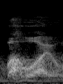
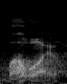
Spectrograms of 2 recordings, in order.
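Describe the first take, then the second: First: બાવો આયો dropped very low; deep repeat. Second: બાવો આયો in a bare whisper; whispered repeat. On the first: Child's call repeated very low. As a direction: growl બાવો આયો far lower in pitch. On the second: Child's call echoed in a whisper. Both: Retold or imitated.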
